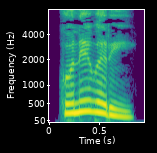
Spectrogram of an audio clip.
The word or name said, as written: ಕನವರಿ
